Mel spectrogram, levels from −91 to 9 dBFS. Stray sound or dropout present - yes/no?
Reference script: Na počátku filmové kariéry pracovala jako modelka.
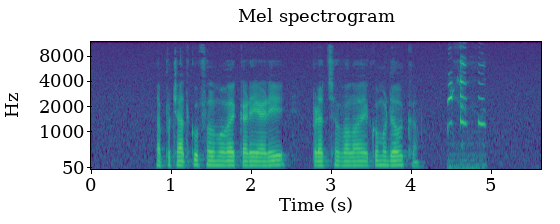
yes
